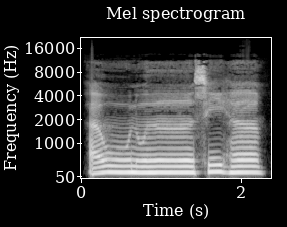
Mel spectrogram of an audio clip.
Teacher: لدينا واو ساكنة ما قبلها مفتوح فهو حرف لين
